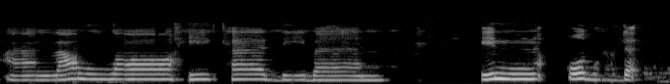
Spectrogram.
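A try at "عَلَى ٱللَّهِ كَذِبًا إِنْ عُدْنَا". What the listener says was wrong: Nah, ini tidak ada tanda wakofnya ya, alallahi kadiban in udna.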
